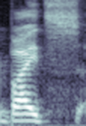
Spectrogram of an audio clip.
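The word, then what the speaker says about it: Bytes: those yes yes peter bites um with a uh that's spelled b-y-t-e-s uh you know like a like a like a megabyte exactly um so and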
